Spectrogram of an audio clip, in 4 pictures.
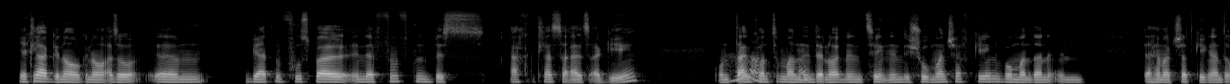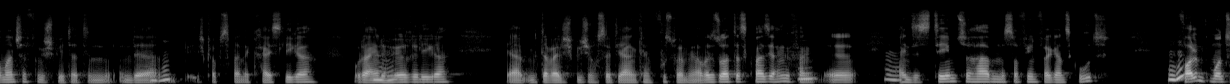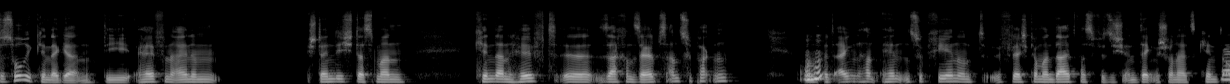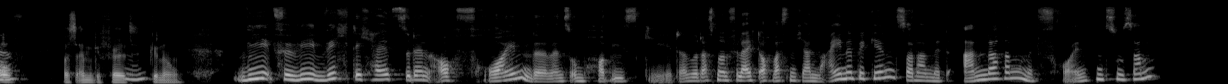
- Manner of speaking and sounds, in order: other background noise; stressed: "anderen"
- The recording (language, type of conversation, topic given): German, podcast, Was würdest du jemandem raten, der kein Hobby hat?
